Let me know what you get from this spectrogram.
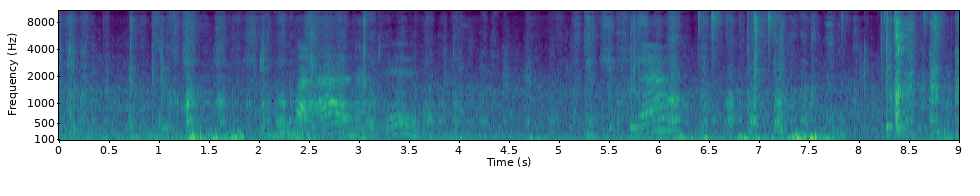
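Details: Little John, a Labrador retriever puppy, gets excited as a paw ball is shaken, giving arching, rising-and-falling whines in two bursts over soft panting, with a person talking in Tamil nearby.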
